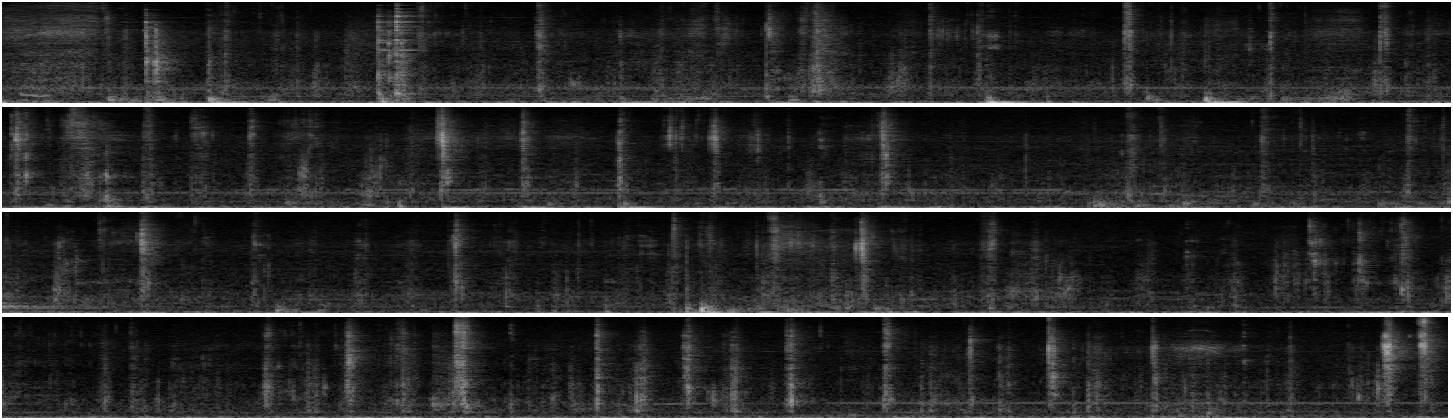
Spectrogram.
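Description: Close-miked eating: chewing and biting with many irregular crunchy clicks.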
